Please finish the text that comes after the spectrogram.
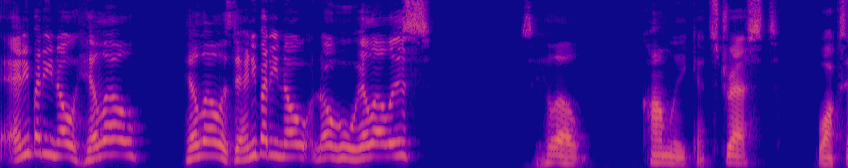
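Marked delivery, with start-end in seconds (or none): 0.1-4.3 high-pitched calling out, no real volume; mock yelling. Bettor hunts for Hillel at the bathhouse, mock yelling. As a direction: imitate someone hollering round for a person. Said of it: "he starts yelling over there".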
